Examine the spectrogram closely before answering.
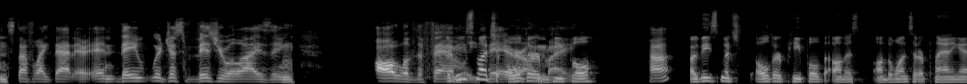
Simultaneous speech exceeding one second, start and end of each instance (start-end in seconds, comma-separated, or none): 4.5-5.8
